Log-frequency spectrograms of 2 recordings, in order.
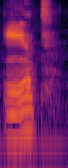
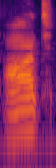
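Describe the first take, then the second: First: "aunt" said with a flat nasal a, like ant; Washington aunt. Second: Said in the usual way. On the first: Shown as a demonstration. Washington local saying her word the way her home region does. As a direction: say "aunt" to rhyme with pant. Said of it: "but we say aunt". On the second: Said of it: "say it the way we say it in Washington".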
